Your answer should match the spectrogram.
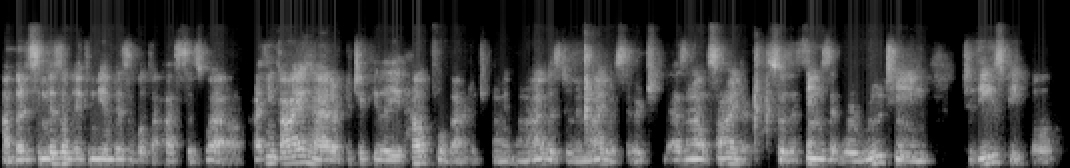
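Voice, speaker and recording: Male academic panelist, deep voice, halting restarts, roomy distant sound. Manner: thoughtful, hesitant with many restarts. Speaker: panel speaker, ethnographer. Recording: echoey room, far from the mic.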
